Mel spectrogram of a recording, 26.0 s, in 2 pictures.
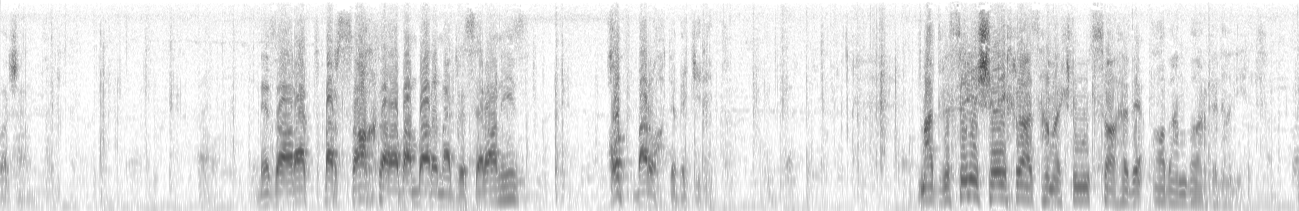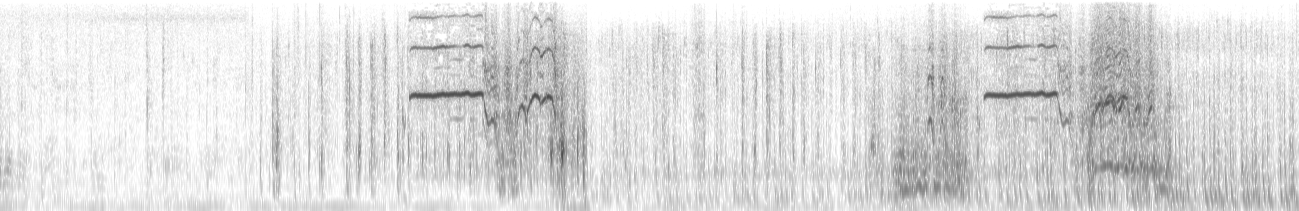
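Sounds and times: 
several horses' hooves clip-clopping: 0:00.0 - 0:25.9
speech: 0:00.1 - 0:00.5, 0:02.0 - 0:05.4, 0:06.1 - 0:07.3, 0:09.2 - 0:13.2
horses whinnying: 0:16.8 - 0:25.9.

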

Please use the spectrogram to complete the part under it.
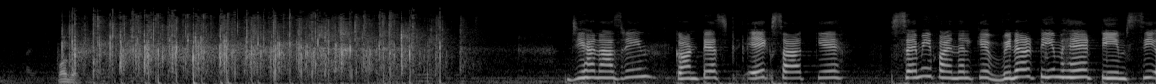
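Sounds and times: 
speech: 0:00.6 - 0:01.0, 0:05.7 - 0:11.5
audience applauding prize winners at a contest: 0:00.6 - 0:04.8.

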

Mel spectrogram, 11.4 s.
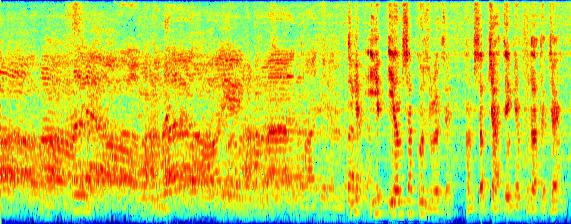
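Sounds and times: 
crowd chanting salawat at a religious lecture: 0:00.0 - 0:07.3
speech: 0:01.5 - 0:01.8, 0:07.1 - 0:11.3.

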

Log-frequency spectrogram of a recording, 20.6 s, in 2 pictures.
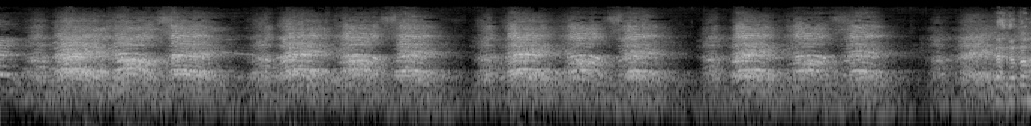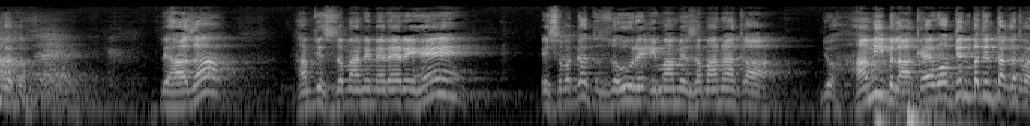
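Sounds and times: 
crowd chanting slogans at a religious gathering: 0:00.1 - 0:11.3
speech: 0:13.3 - 0:15.0, 0:15.7 - 0:20.5.

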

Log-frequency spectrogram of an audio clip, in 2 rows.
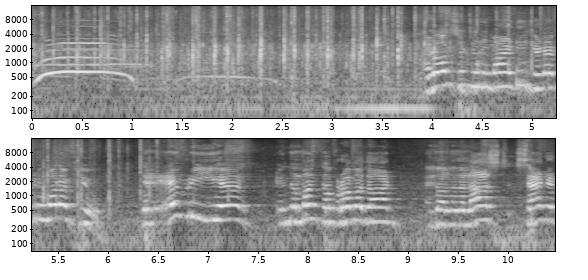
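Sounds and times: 
audience cheering: 0:00.0 - 0:05.1
audience applause: 0:00.0 - 0:06.6
speech: 0:03.9 - 0:10.4.

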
